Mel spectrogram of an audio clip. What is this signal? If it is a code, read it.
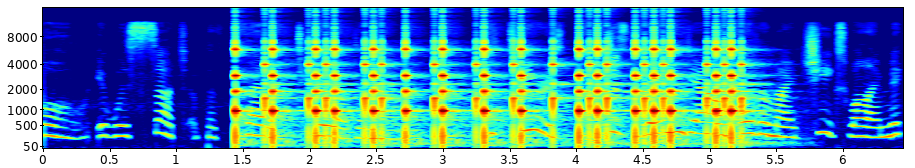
Morse code (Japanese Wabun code), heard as a telegraph sounder, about 18 wpm, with speech in English. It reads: シゴト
